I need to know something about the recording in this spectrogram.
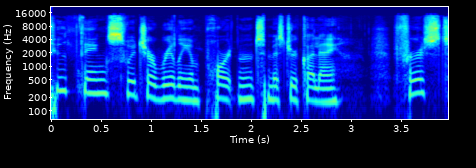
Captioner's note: speaking French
